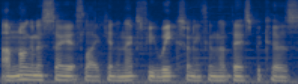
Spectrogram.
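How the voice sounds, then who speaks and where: With a British accent, a man speaks at a fairly low pitch and uses ordinary pitch variation. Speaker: gaming YouTuber. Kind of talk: casual video outro talk to camera. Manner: halting, many fillers.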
